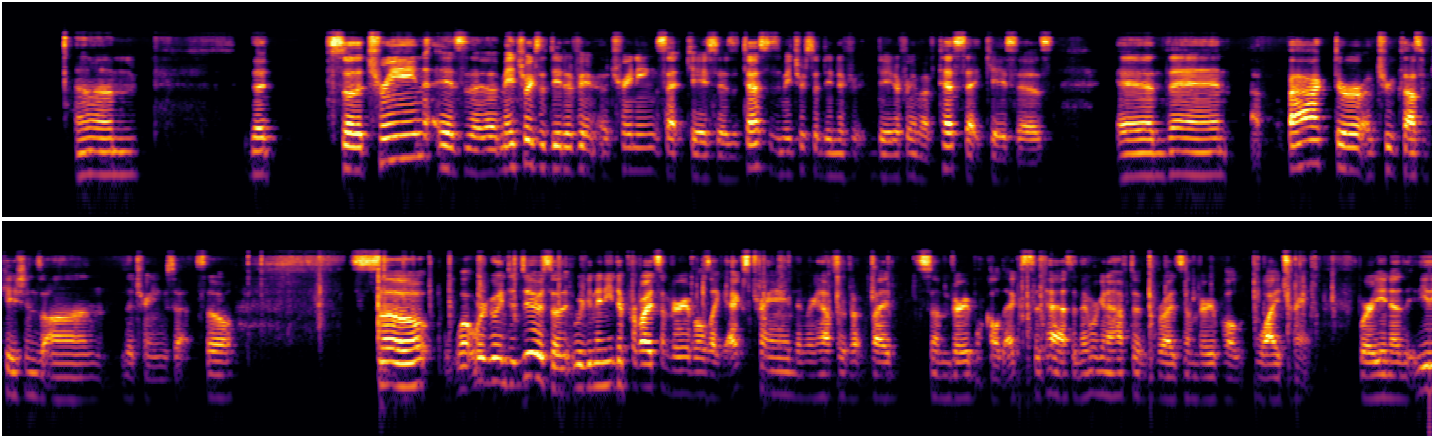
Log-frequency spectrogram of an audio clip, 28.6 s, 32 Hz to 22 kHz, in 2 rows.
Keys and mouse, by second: 16.7 click, 18.0 BackSpace, 18.6 End, 19.8-24.5 typing, 25.8-27.8 typing.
